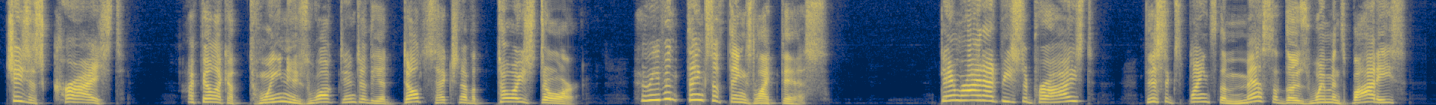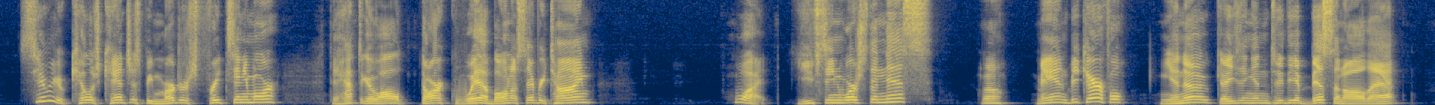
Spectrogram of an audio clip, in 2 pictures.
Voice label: Animation Character Shocking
